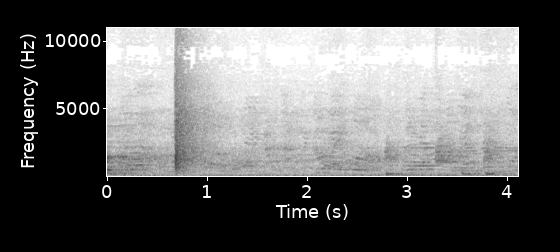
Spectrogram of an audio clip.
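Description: A single sharp, loud crack about three-quarters of a second in, over children's voices.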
